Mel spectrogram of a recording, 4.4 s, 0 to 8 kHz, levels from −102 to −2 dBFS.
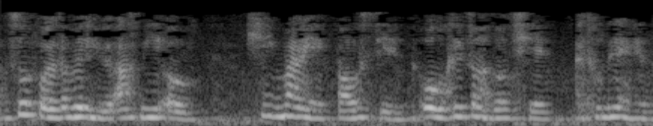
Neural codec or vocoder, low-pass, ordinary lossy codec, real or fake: codec, 16 kHz, 4 kbps, FreqCodec, smaller model; 7.2 kHz; MP3, 24 kbps; fake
